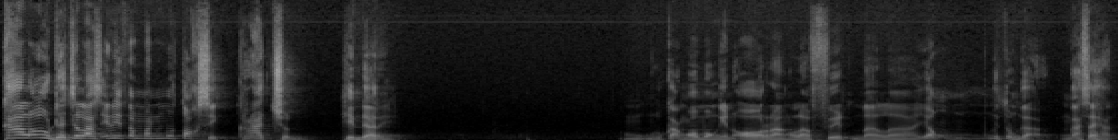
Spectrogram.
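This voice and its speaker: A man from Indonesia preaching a sermon to his congregation. He talks in a relaxed, chatty way, often speaking softly before suddenly pushing his voice up and out to stress a point. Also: a little high, slow, long pauses. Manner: casual, conversational preaching with sudden loud emphatic bursts and quiet asides. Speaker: pastor. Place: church worship service.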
